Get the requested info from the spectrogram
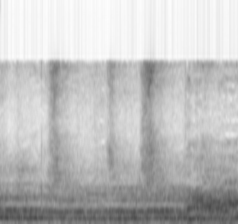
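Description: Male a cappella group singing in close harmony, many voices holding chords with no instruments. Near the end one voice slides up into a higher line.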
